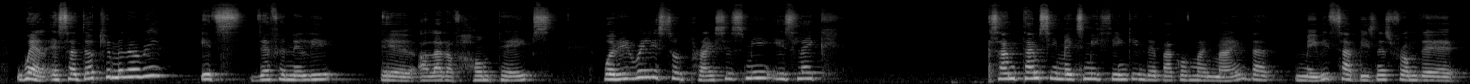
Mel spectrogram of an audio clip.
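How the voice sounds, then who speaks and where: With a Spanish accent, a woman speaks at a fairly high pitch in a dark, mellow tone with lively intonation. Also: moderate pace. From Spain. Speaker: vlogger and singer. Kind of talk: reaction video commentary. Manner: hesitant, many fillers.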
